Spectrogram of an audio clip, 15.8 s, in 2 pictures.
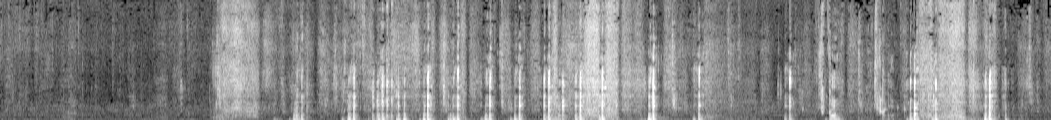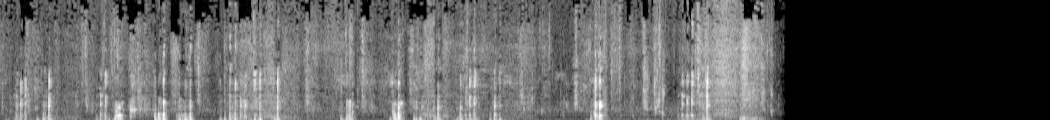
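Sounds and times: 
pig grunting while eating: 0.2 - 13.8.

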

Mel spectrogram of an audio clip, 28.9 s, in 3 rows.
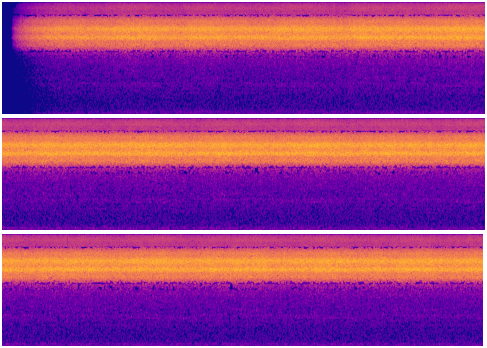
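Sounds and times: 
night jungle ambience: 0.2 - 28.9.

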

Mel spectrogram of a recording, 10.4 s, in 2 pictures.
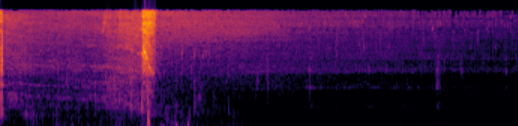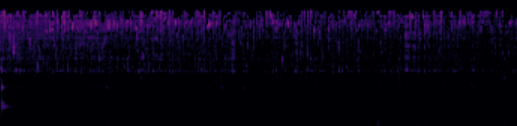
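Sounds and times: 
soda can opening: 0.0 - 2.6.

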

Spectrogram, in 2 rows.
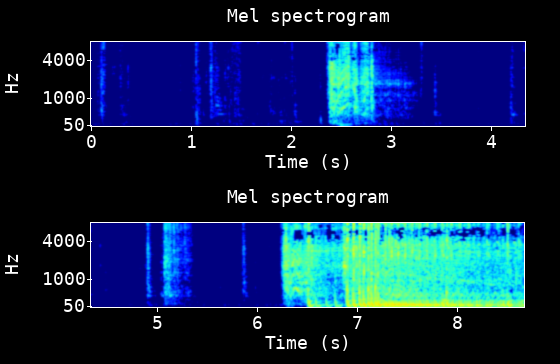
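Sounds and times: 
Harley motorcycle false start: 2.4 - 3.5, 6.2 - 8.5.

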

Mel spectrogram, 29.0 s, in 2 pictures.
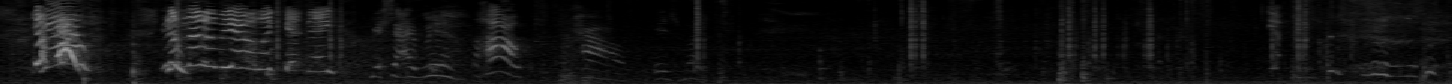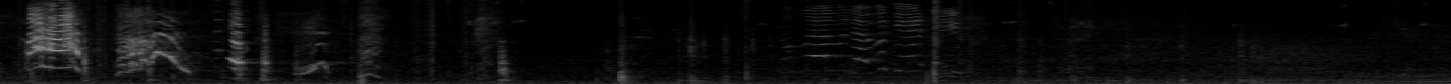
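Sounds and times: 
children playing: 0.2 - 6.2, 12.7 - 18.2.

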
